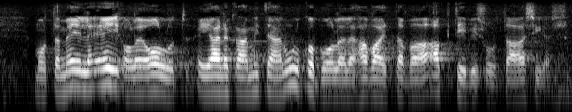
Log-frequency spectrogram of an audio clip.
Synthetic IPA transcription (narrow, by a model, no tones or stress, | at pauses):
mut̪ːɑmeilːæeioleolːut̪eiɑinɑkɑːmit̪æːnulkopuolelːehɑʋɑit̪ːɑʋɑːʔɑkt̪iːʋisuːt̪ːɑɑsiɑ̰s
